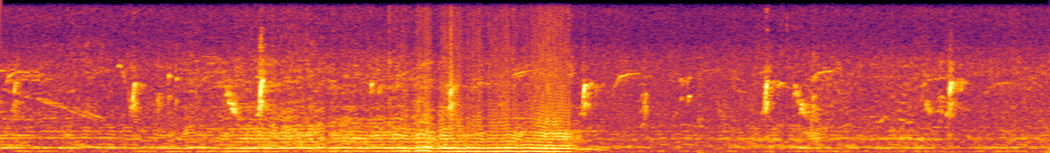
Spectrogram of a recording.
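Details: Bee buzzing swells into a loud close whine that drops in pitch and fades around four seconds, leaving a softer background hum with faint chirps.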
